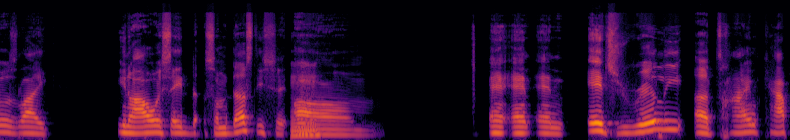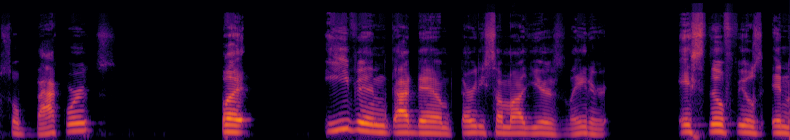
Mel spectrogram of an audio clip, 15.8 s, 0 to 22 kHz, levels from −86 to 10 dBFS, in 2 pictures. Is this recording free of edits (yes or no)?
no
